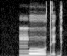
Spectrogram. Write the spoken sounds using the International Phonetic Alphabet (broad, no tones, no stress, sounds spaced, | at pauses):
m oː d e ɡ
